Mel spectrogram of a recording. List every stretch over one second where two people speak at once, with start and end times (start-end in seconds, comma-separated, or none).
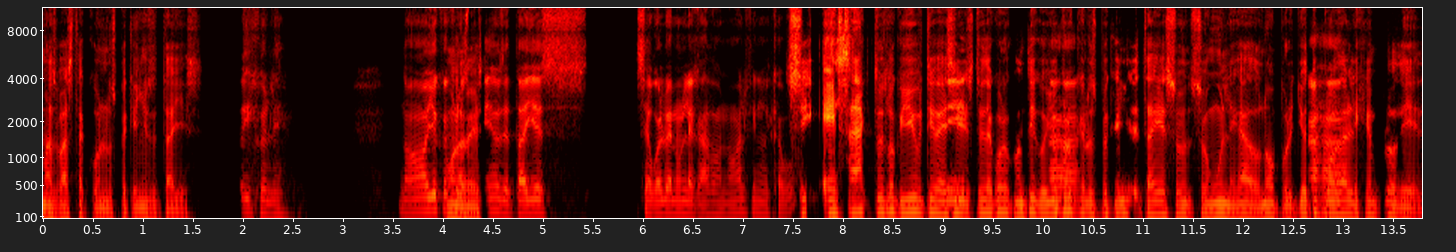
none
